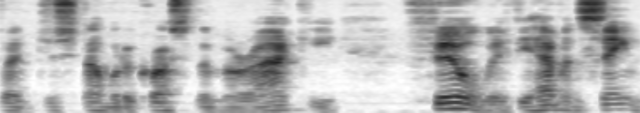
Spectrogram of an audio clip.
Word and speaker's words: Meraki: Just get on YouTube and go Meraki, as you spell it as you say it, Meraki, and you'll see the film, which is fantastic.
